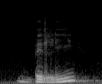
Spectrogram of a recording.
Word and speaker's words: были: Hierbei der Pluralform von были ist die Betonung auf ü wieder.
